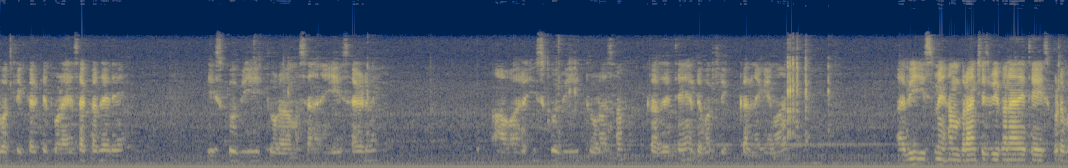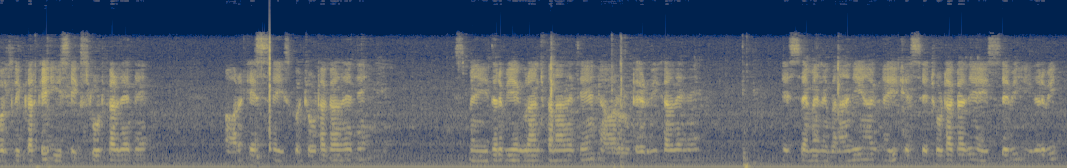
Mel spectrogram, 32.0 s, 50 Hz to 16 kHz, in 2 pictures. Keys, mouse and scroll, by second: 4.2 click, 4.2 middle click, 5.0 click, 5.8 middle click, 8.0 shift+middle click, 8.8-9.8 scroll down 1, 9.8 click, 9.8 scroll down 1, 10.0 click, 12.1-12.7 scroll up 2, 12.7 scroll up 2, 12.8 middle click, 15.4 click, 16.8 click, 16.8 e, 19.9 s, 23.0 click, 23.6 click, 23.6 middle click, 24.6-25.2 scroll down 1, 25.5 e, 27.4 s, 28.9 middle click, 30.7 click, 31.0 click.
